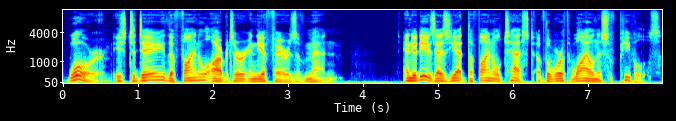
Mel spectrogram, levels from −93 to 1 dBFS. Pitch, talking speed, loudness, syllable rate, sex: 105 Hz, 195 wpm, -18 LUFS, 4.9 syllables/s, male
